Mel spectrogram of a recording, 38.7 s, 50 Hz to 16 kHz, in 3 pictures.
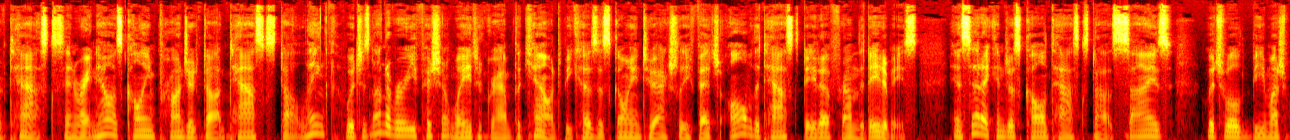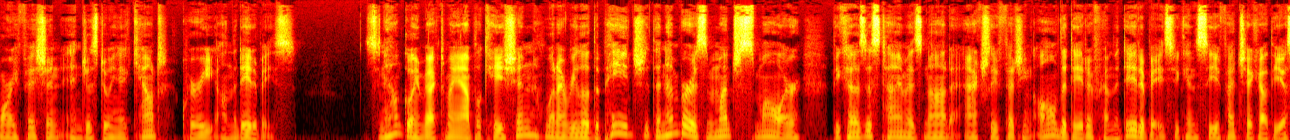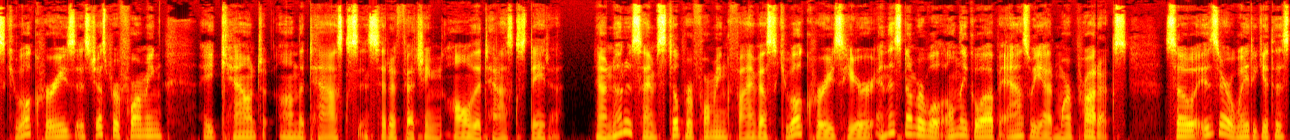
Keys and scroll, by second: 15.5 super+s.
